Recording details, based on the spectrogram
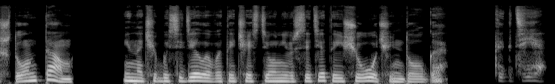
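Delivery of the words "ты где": whispered into the phone; hushed question, breath only. A narrator's reading. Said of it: "шепчет в трубку Стефа". (шёпот в трубку)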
